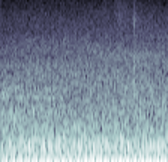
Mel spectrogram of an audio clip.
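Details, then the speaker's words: Trane XV heat pump outdoor unit during control fan test, homeowner complained of whining; steady, even fan hum, low constant drone, no whine or rattle; normal condenser fan operation. "control fan test see what it sounds like that's normal so that's what it should sound"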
